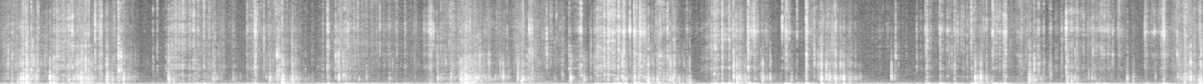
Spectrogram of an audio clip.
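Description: A utility knife blade scrapes and cuts along the edge of a solid, dry pink soap bar, making dense, crisp crinkling and crunching scrapes. Short bursts rise over a steady low rumble as flakes crumble off the bar.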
